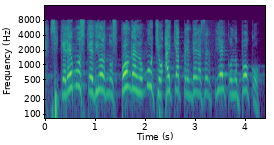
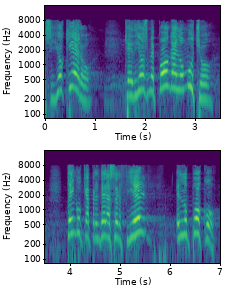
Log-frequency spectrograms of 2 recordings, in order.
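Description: First: Predicación fuerte. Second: "Si yo quiero que Dios me ponga en lo mucho" marcado y pausado, subiendo en "fiel"; frase para repetir. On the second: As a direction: dictar la frase por partes para que la repitan. (pastor que hace repetir la frase a la congregación, pausado y fuerte) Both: Shown as a demonstration. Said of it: "Diga conmigo".

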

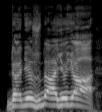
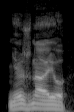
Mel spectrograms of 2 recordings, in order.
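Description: First: High, loud, drawn-out shout; high-pitched, stretched outburst; hysterical yell. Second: Said in the usual way. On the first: A narrator's reading. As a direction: yell it in helpless exasperation. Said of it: "заорал Макар".

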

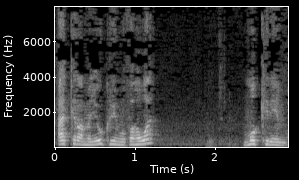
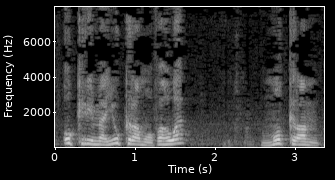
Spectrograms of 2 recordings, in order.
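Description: First: "أكرم يكرم" as akrama yukrimu, then "مكرم" as mukrim; active participle vowels. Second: "أكرم يكرم" as ukrima yukramu, then "مكرم" as mukram; passive participle vowels. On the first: Teacher giving the active participle, "مكرم" said mukrim. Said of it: "واسم الفاعل". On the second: Teacher giving the passive participle, "مكرم" said mukram. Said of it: "واسم المفعول". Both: Shown as a demonstration.

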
